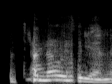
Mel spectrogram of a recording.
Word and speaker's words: Panosian: Panosian is how you say that. Panasian for DC that never saw print for whatever reason.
